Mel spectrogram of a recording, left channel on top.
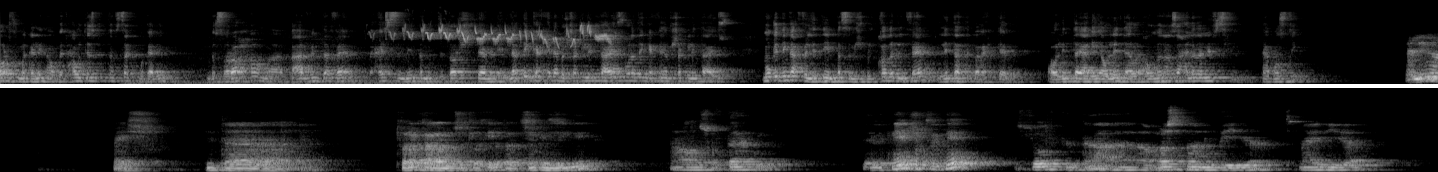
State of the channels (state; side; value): different; both; correlation 0.00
